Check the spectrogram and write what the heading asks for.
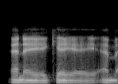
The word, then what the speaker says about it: nakama: U thankfully Japanese is is a little more phonetically aligned. So uh n a ka ma is nakama.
